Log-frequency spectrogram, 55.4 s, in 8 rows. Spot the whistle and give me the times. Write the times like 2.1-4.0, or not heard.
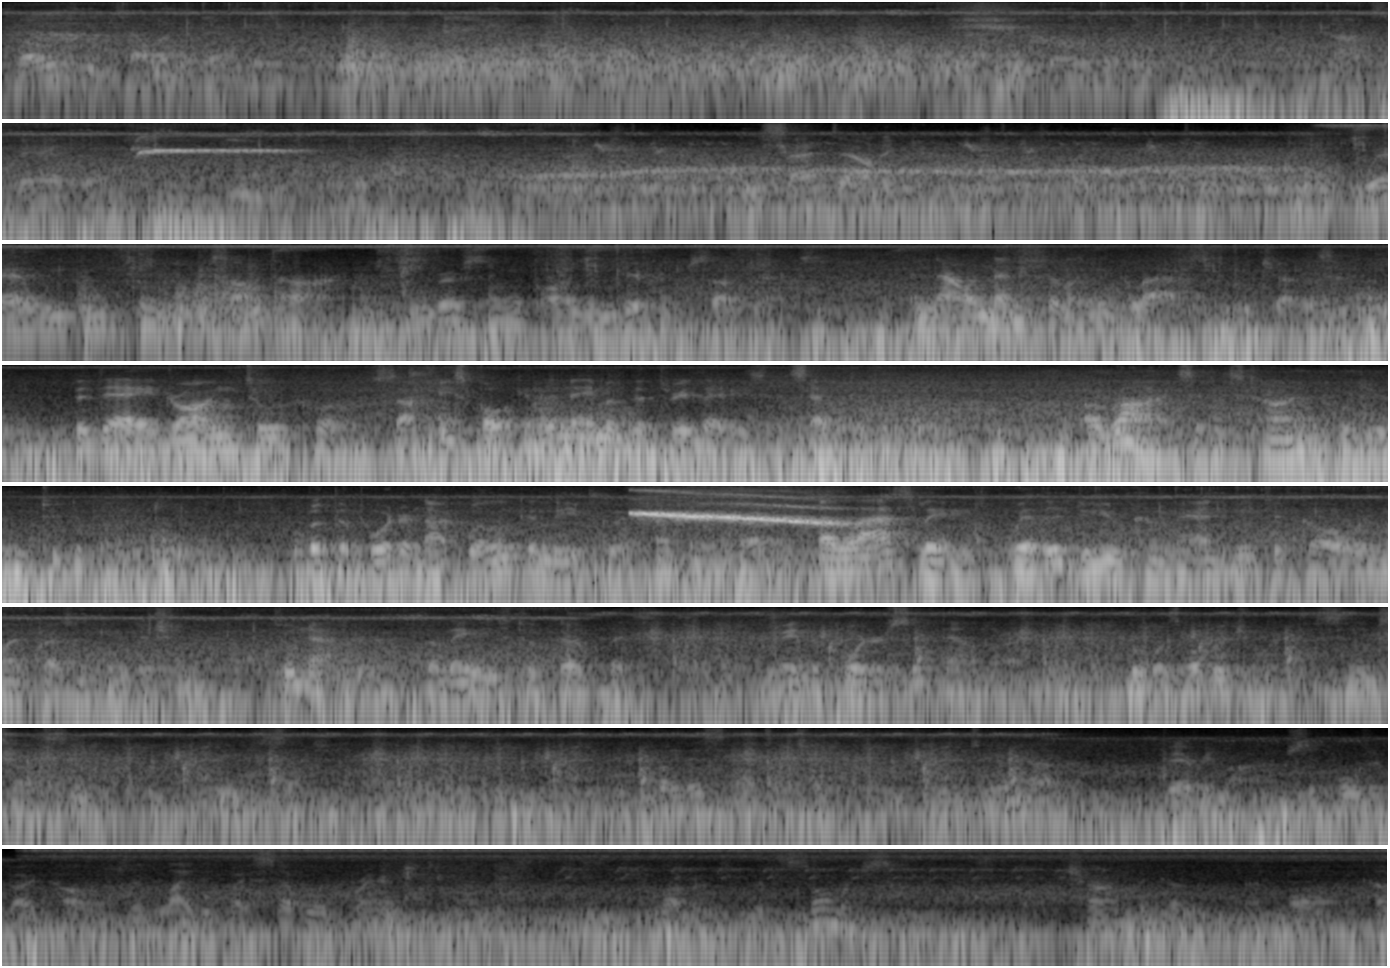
7.5-9.1, 30.9-31.9.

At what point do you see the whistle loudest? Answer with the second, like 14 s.
31 s.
